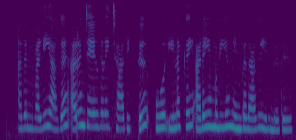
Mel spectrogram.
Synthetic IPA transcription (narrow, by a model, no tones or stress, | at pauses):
ɐðɐnʋɐɭɪjaːɣɐʔɐɾɯɲd͡ʒɛjɐlɣɐɭɐɪt͡ʃaːðɪt̪ːɯoːɾɪlɐkːɐɪʔɐɽɐjɐmʊɽɪjɯmɛnbɐðaːɣɐɪɾɯnd̪ɐðɯ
